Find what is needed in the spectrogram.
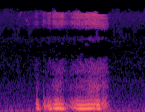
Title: Nap time with Roxy. Have you ever heard a corgi snore!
